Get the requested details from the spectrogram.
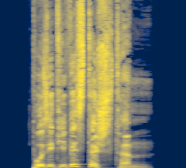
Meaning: strong dative masculine/neuter singular superlative degree of positivistisch
- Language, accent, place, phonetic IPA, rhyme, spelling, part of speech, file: German, Germany, Berlin, [pozitiˈvɪstɪʃstəm], -ɪstɪʃstəm, positivistischstem, adjective, De-positivistischstem.ogg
